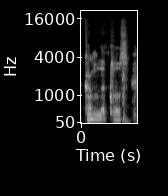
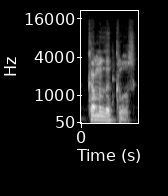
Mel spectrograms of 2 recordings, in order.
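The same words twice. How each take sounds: First: Much lower, much softer hush; drawing viewers closer, soft. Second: Said in the usual way. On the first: Shown as a demonstration. Pulling the audience in close, hushed. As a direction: lean in and hush the voice.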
